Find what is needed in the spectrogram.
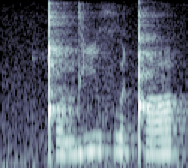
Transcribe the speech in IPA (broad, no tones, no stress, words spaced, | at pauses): ǃɔndiːxʷ ɑǃɑ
